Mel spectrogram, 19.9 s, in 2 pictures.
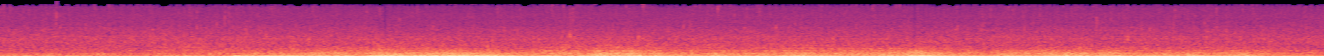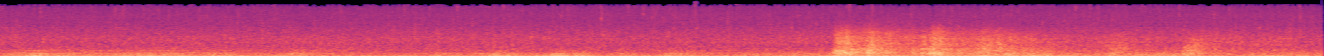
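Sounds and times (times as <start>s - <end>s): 
thunderstorm in Oklahoma in October: 1.3s - 12.5s, 13.3s - 19.8s.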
